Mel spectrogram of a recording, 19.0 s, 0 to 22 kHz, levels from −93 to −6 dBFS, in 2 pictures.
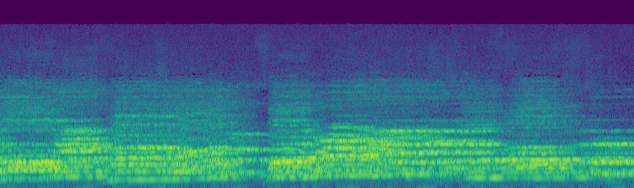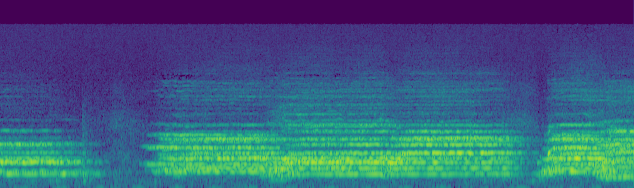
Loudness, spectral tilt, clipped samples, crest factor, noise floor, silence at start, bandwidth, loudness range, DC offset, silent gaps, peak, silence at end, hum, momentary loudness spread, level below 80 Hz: -21 LUFS; -7 dB/octave; under 0.1%; 14 dB; -50 dBFS; 0 s; 14 kHz; 6 LU; under 0.1%; none; -8 dBFS; 0 s; none; 7 LU; -64 dBFS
